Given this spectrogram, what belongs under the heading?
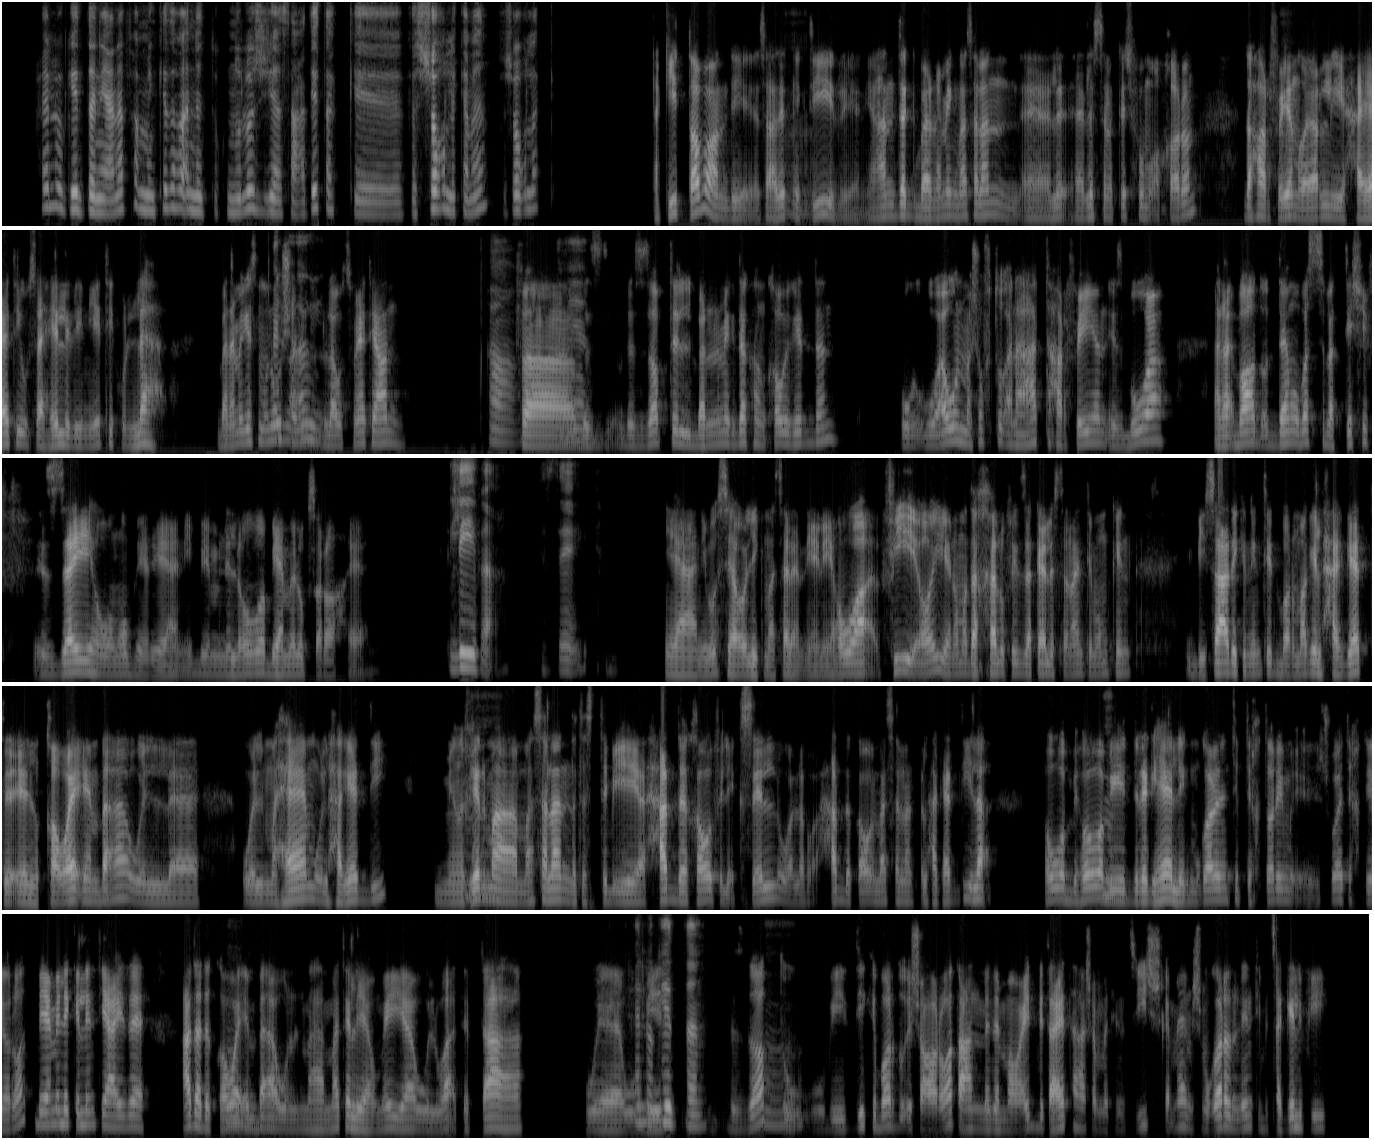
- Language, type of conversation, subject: Arabic, podcast, إزاي التكنولوجيا غيّرت روتينك اليومي؟
- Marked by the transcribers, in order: tapping; in English: "AI"; other noise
